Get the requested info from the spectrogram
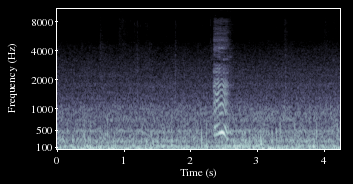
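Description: Steady low rumble of a car cabin, with one brief wavering vocal sound from the man a little past halfway.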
